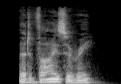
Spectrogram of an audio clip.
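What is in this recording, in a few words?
"advisory", British English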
